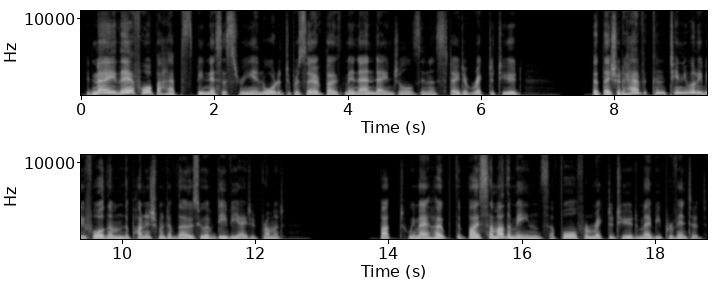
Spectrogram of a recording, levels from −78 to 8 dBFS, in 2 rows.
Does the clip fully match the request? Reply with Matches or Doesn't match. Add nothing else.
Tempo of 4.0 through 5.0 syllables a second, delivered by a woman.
Doesn't match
